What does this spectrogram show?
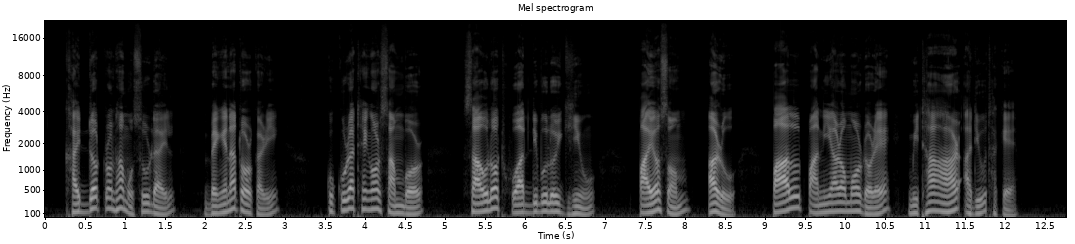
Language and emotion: Assamese, neutral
